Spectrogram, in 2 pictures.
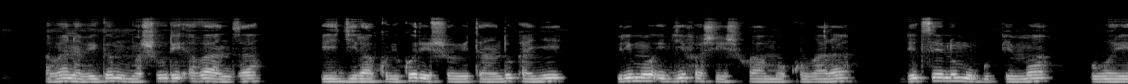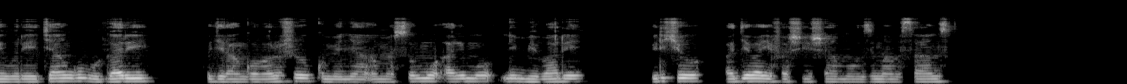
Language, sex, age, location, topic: Kinyarwanda, male, 18-24, Nyagatare, education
